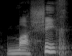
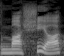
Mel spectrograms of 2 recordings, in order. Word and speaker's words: Mashiach: And the reason why it's pronounced Mashiach and not simply Mashich is that in Hebrew, that final letter, chet, along with other similar letters, prefer the ah sound, and so you get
